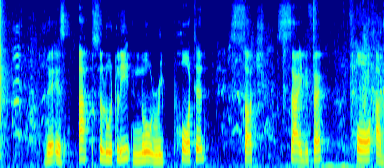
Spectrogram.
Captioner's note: laughter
